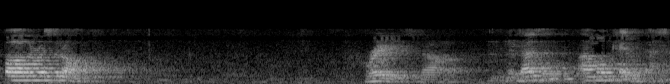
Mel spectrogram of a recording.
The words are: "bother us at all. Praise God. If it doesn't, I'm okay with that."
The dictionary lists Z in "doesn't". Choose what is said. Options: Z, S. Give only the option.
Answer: Z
